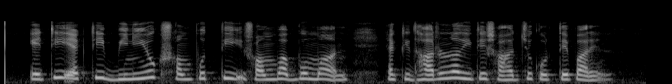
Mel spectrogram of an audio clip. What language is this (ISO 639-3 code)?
ben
